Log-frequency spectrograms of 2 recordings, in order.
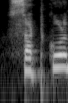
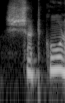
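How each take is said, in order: First: षटकोण said as "satkol", with a plain "s"; higher-pitched counterexample षटकोण without the "sh"; mispronounced ष. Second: षटकोण said as "shatkon", clear "sh" onset; corrected षटकोण, settling into "shatkon". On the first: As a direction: begin षटकोण on "s", as a wrong example. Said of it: "नहीं होता है". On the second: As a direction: start षटकोण with a hushing "sh". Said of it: "होता है". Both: Shown as a demonstration.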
